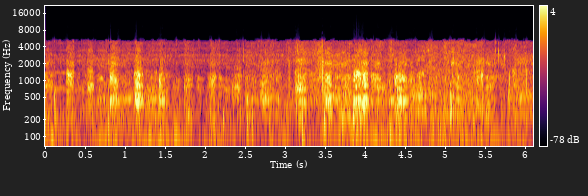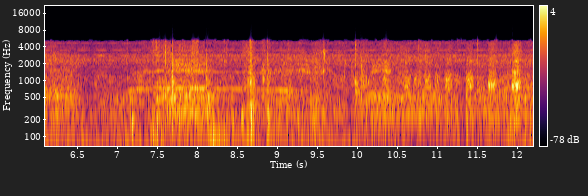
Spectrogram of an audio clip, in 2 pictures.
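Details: Brown, a young pound-puppy mutt who never tires of his frisbee, pants steadily in fast rasping breaths; faint tonal music lines drift in around seven to nine seconds.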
